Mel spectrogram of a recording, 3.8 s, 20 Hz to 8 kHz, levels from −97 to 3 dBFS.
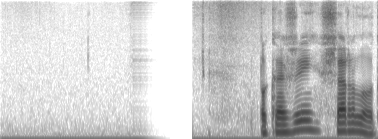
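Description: From 1.34 to 1.95 s there's a call audio freeze. The speech decays into a fading buzz, then 0.35 s of silence, likely a starved jitter buffer, before resuming with nothing lost.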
